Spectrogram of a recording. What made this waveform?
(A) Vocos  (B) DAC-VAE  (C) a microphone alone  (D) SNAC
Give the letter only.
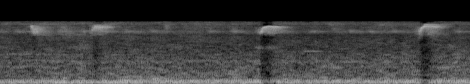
A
